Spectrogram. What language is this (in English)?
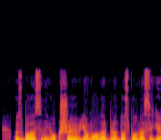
Uzbek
